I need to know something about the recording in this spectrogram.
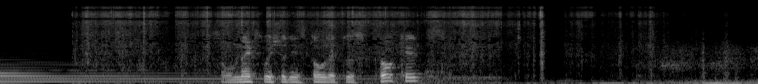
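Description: Plastic wrapping crinkles and rustles as hands unwrap it.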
